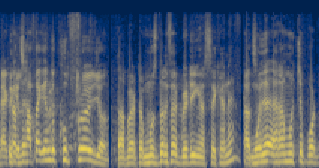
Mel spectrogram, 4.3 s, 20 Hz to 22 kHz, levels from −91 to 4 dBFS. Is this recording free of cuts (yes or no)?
no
